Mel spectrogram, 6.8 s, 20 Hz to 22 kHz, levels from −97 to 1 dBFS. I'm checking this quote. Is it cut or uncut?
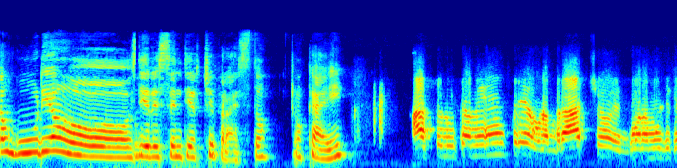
cut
